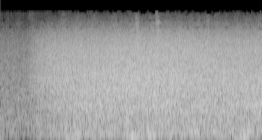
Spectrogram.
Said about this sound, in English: Raining.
